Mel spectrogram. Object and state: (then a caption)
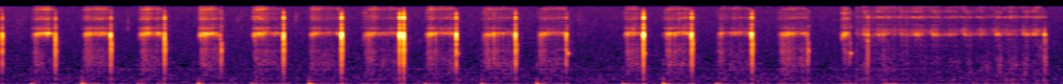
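Plywood board being scratched. A woodburning pen's wire tip is scratched along the teeth lines of a skull drawing on a flat, thin plywood panel. It makes a steady series of short, dry scraping strokes, each with a bright, high hiss, over a faint low rumble. Between strokes there are brief quiet gaps, and the last few seconds fade into a thin, continuous high whine.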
